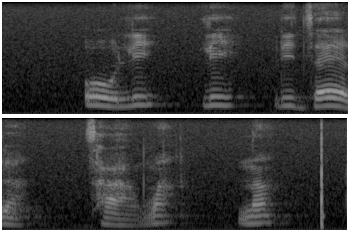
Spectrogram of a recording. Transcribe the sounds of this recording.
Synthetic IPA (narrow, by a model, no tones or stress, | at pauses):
uli | li | ɺid͡zɛɺa | t͡sʰaŋwa | na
